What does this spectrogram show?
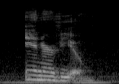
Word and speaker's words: interview: This would be when the T begins an unstressed syllable and the syllable before ended with an N. I have noticed this. For example, interview. Interview. There's no stop, there's no T, there's no D.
